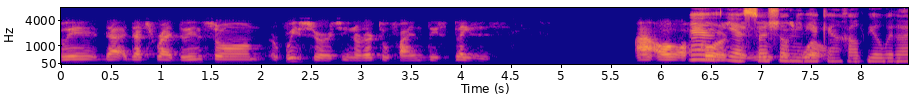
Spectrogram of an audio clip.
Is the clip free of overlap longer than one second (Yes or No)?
No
